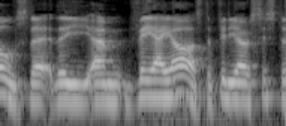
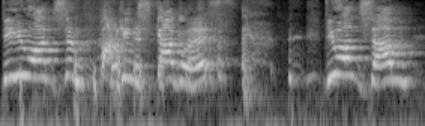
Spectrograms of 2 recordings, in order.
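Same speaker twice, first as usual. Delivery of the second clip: laughing shout; 13 semitones higher, 6 dB louder than usual. Real, not acted. Excited laughing shout, standing up.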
